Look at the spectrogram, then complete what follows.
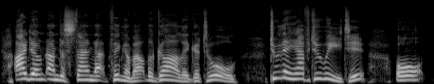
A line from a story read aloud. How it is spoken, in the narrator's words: He broke off with a small gasp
